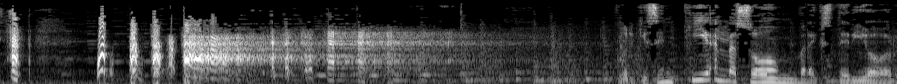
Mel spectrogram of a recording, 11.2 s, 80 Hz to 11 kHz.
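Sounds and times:
dog barking sharply: 1.2s - 2.2s
laughter: 2.2s - 6.3s
speech: 8.1s - 11.2s.

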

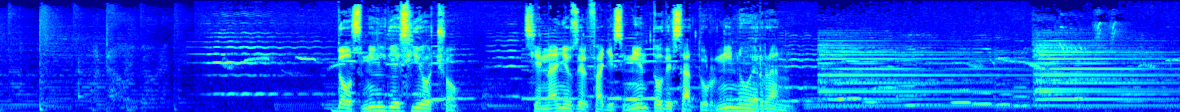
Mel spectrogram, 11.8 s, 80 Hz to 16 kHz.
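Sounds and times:
speech: 3.4s - 4.7s, 5.3s - 8.1s
cathedral church bells ringing: 7.2s - 11.7s.

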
